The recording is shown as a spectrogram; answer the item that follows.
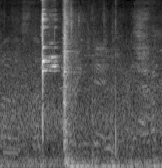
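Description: A pitched baseball popping into the catcher's mitt just under a second in, the loudest sound, preceded by a short ringing metallic clink. Faint voices in the background.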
